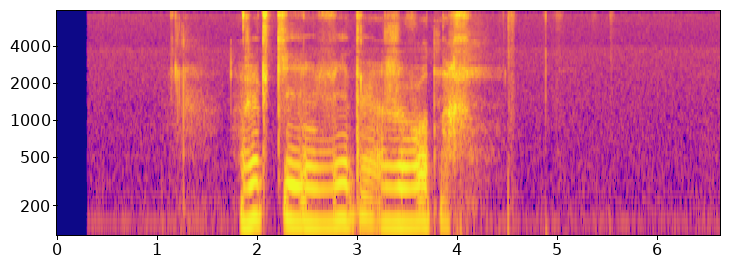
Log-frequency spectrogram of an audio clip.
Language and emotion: Russian, neutral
